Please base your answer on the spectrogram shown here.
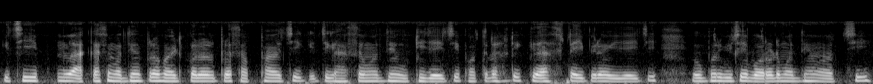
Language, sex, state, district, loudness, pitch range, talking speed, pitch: Odia, male, Odisha, Khordha, -15 LUFS, 145-165 Hz, 185 wpm, 155 Hz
